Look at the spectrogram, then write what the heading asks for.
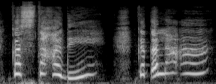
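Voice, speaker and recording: A woman's voice: extremely high pitch, animated, moderate pace, sharp tone, dry recording, studio quality, exaggerated voice. An actress playing a curious, chatty female friend in an Ilocano radio drama.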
